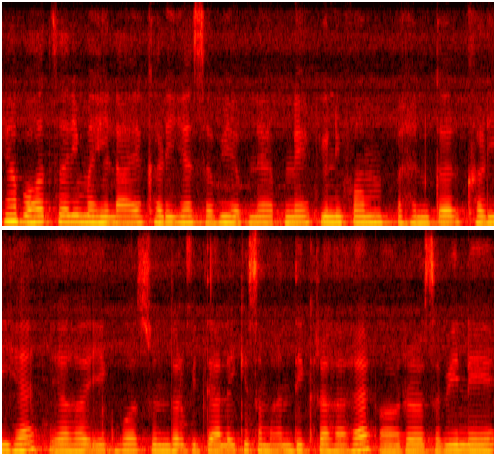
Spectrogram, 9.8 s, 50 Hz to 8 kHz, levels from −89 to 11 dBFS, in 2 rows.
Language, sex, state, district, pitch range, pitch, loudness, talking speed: Hindi, female, Bihar, Kishanganj, 205-220 Hz, 210 Hz, -29 LUFS, 165 wpm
